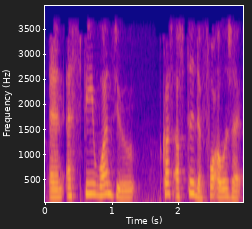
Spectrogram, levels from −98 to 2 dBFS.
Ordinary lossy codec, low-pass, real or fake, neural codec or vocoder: MP3, 32 kbps; 3.6 kHz; fake; codec, 16 kHz, 1 kbps, X-Codec, HuBERT features, trained on LibriSpeech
